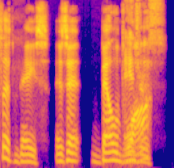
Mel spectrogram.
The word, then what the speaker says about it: Belvoir: How do you pronounce this base? Is it Belvoir? Uh, Fort Belvour. Belvor.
